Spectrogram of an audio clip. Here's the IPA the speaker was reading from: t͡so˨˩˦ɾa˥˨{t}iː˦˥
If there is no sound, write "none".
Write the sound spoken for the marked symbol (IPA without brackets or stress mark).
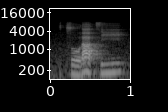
t͡s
